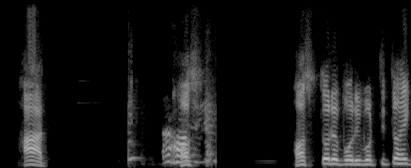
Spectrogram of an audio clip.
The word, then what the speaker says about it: হস্ত: তো এর এর উদাহরণগুলো হচ্ছে, যেমন সংস্কৃত হস্ত শব্দটি প্রকৃতিতে ছিল হস্ত। এই যে হত্ত, হত্যা না, কিন্তু উচ্চারণ হচ্ছে হ ত থ, এইভাবে আর কি।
